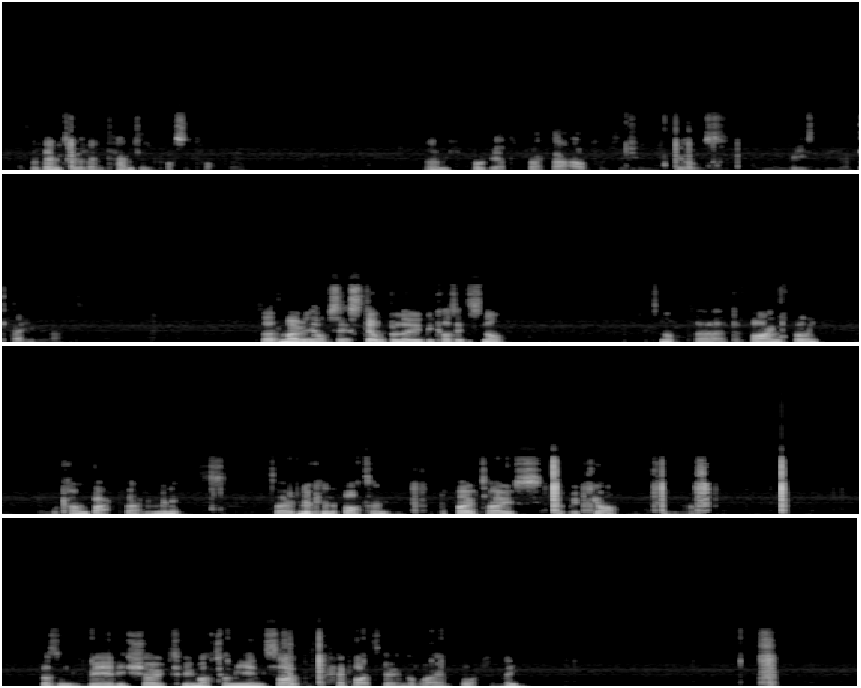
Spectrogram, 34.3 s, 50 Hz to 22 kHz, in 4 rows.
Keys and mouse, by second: 3.5 Escape, 4.0 click, 19.3 click, 22.1 click, 25.5 click, 26.5 click, 27.9 click, 29.3 click, 31.4 click, 32.6 click.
